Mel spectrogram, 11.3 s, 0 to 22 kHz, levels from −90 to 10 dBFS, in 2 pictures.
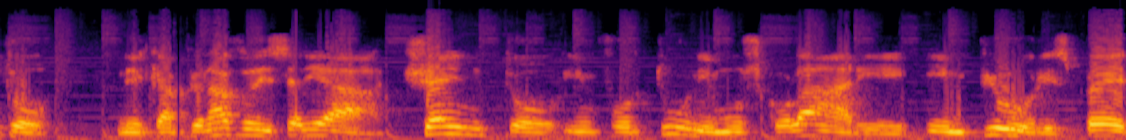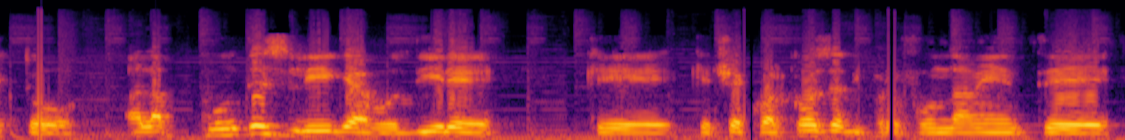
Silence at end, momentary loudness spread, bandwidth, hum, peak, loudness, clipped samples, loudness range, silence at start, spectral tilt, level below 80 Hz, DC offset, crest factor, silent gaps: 0 s; 7 LU; 13 kHz; none; 0 dBFS; -10 LUFS; under 0.1%; 2 LU; 0 s; -5.5 dB/octave; -38 dBFS; under 0.1%; 10 dB; none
